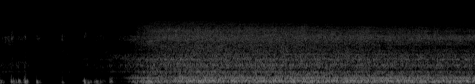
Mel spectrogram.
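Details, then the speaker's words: Amiga 3000 power supply, just powered on after battery damage repair: a few clicks, then the fan spins up into a steady whirring hum; runs fine but noisily, fan replacement suggested to quiet it. "the fan is running but as you can see it it does make quite a lot of fan noise so Lee uh may want to consider replacing the fan there with a no to very simple thing to do"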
